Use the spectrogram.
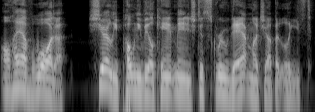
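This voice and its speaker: A man's voice: fairly high pitch, normal speed, a bit bright, natural voice. A man voicing a haughty, scornful young female pony with a pompous, sniffy manner in a dramatic story reading. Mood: snippy, demanding.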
